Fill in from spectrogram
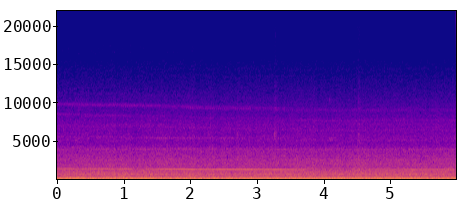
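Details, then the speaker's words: Front-engined Iveco 170S28 Italbus bus at cruise, about 2000 rpm with a tailwind, heard from the cabin: a thin steady turbo whistle over the diesel drone and road rumble from a factory turbo fault, making the engine sound strained. "Estamos en plena recta y aceleración, viento a favor, así que el colectivo va en 2000 vueltas, normal, pero pareciera que va mucho más exigido por el ruido del turbo."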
